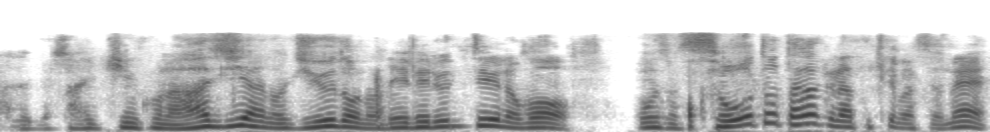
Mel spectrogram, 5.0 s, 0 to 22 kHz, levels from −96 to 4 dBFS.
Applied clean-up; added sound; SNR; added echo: neural mask model Resemble Enhance denoiser.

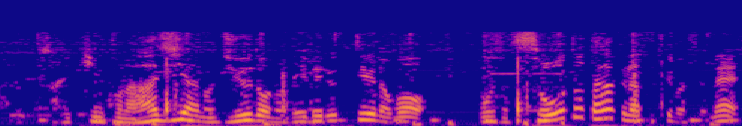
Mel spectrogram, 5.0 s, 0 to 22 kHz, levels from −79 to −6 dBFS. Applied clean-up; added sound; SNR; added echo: classical method spectral subtraction.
